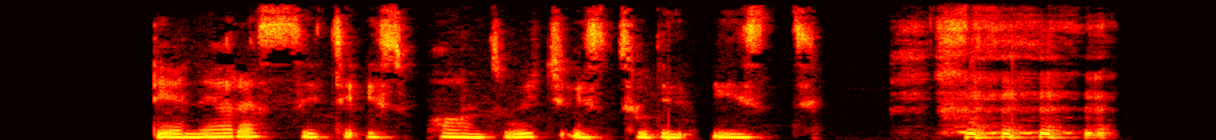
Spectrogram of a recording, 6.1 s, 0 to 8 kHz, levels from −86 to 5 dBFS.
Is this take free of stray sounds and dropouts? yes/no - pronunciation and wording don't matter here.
no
